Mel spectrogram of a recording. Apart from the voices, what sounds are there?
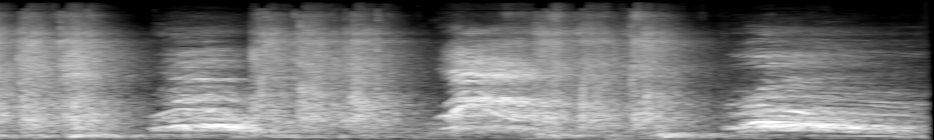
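class clapping along to the 'tepuk hati ngantuk' clap chant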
